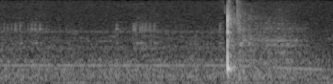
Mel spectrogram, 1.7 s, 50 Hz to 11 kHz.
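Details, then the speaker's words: Compaq Presario 1237 laptop from about 1997-98 shutting down: one sharp, lone click over a faint quiet hum, the head-click of a failing hard drive. "And as the hard drive clicks and clicks one more time, I guess that will be it for this video."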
